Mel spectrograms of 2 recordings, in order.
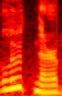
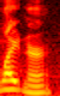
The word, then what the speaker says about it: Leitner: Looks like Luthner, but it's pronounced Leitner.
